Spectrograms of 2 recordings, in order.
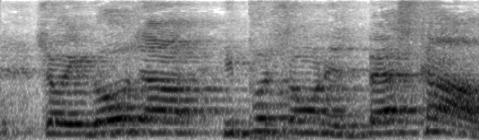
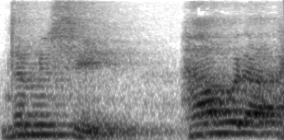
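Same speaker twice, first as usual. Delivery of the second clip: ordinary talk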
